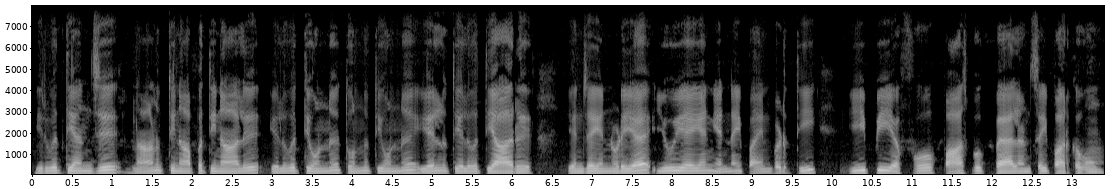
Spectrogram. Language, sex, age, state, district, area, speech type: Tamil, male, 45-60, Tamil Nadu, Ariyalur, rural, read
